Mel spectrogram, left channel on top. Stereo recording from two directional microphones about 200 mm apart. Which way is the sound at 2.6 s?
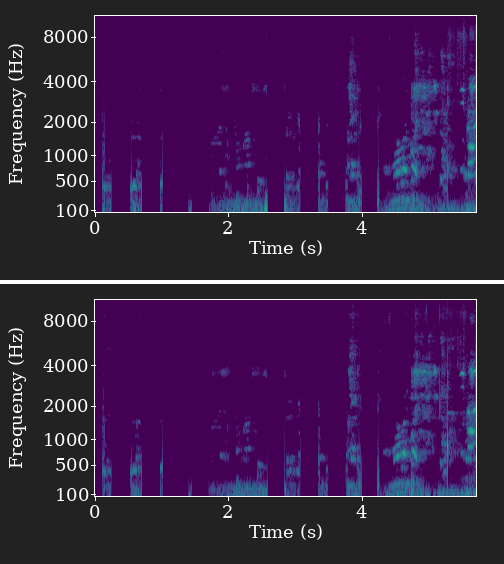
Centre (ahead or behind).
